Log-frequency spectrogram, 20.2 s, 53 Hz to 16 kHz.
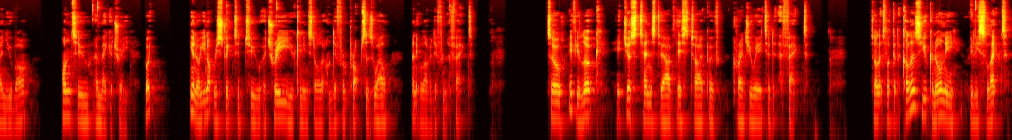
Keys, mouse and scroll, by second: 1.8 click, 4.5-5.5 drag, 8.9 click, 19.4 click.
